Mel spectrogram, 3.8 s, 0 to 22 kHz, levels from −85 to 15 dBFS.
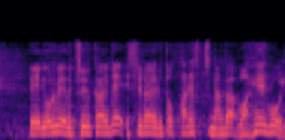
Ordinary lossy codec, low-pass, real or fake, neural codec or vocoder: AAC, 48 kbps; 7.2 kHz; fake; codec, 44.1 kHz, 2.6 kbps, SNAC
